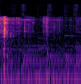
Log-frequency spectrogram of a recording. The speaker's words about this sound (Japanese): 家の鍵がついたマスコットを、ブンブンして。タリタリしてる音を楽しんでますね。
